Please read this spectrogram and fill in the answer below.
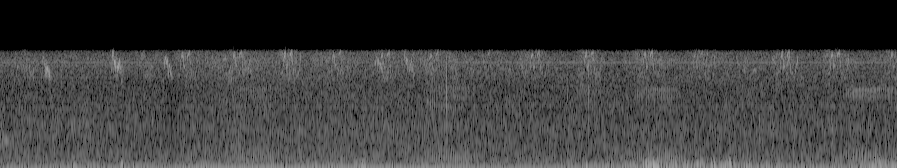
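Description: Outdoor ambience with small birds chirping, short high chirps repeating throughout, and a few low thumps about six to seven seconds in.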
